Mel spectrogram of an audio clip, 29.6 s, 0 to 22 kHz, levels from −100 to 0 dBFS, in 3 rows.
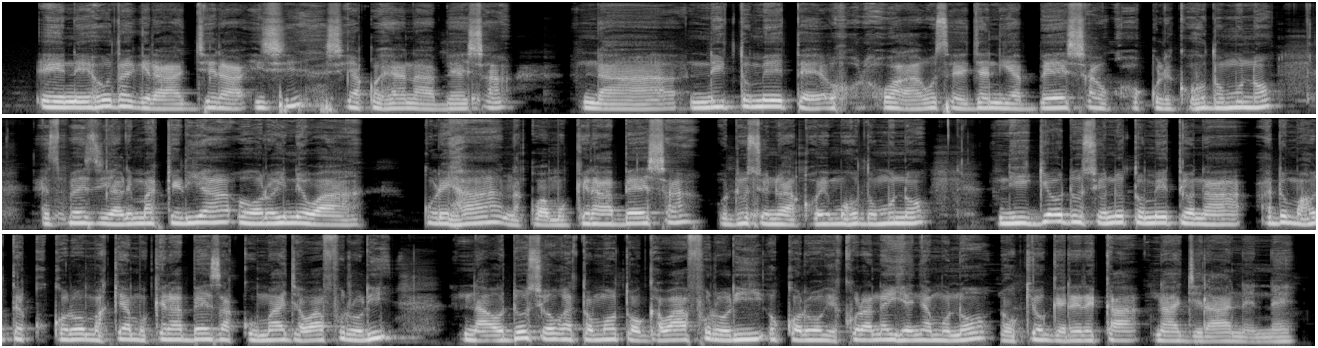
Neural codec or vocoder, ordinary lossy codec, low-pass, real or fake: none; none; none; real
